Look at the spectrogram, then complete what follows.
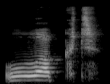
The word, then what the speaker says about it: looked: say it with me looked so it sounds like tea but it's spelled IDI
